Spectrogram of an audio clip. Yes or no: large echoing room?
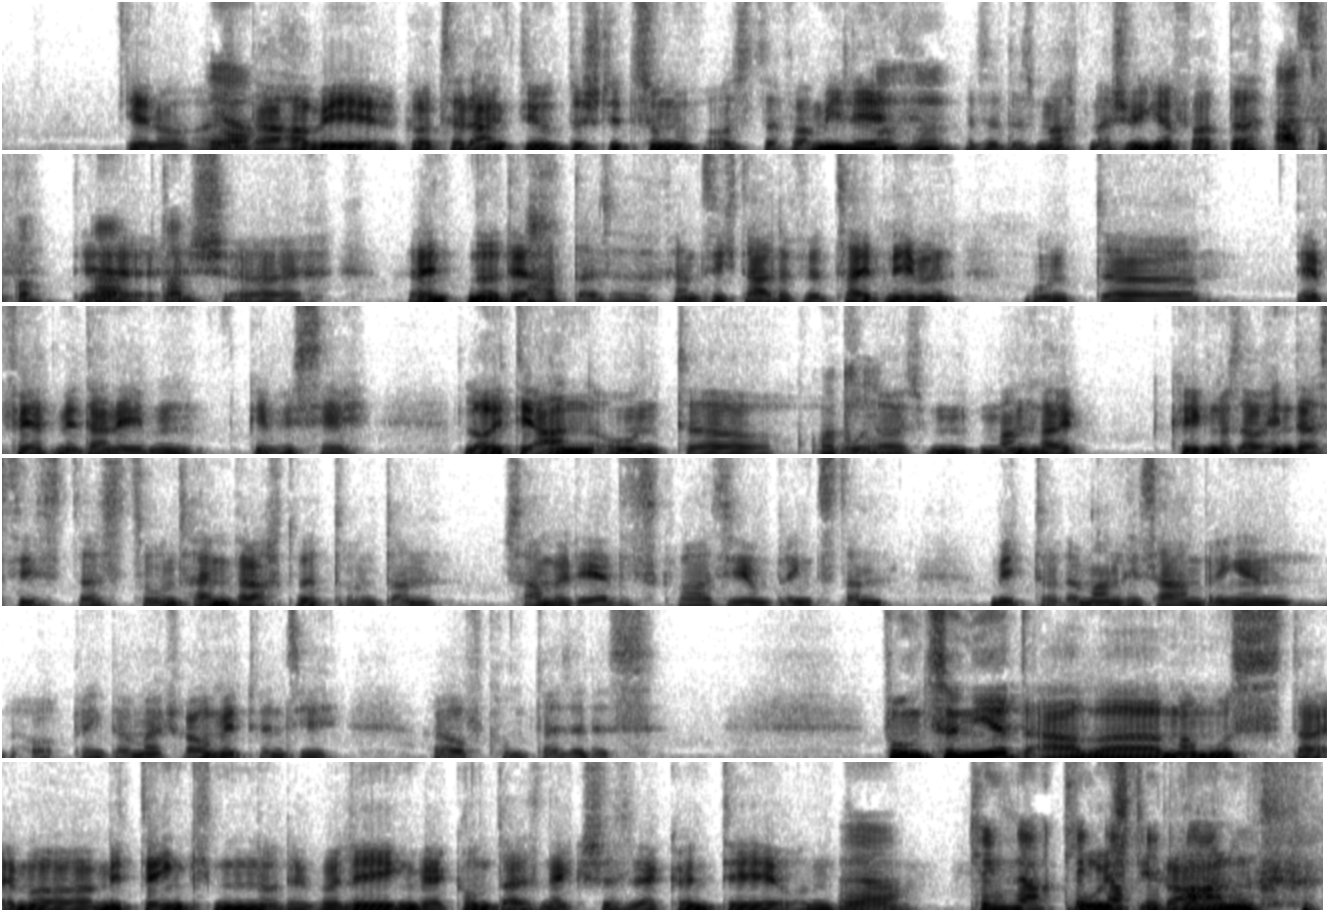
no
